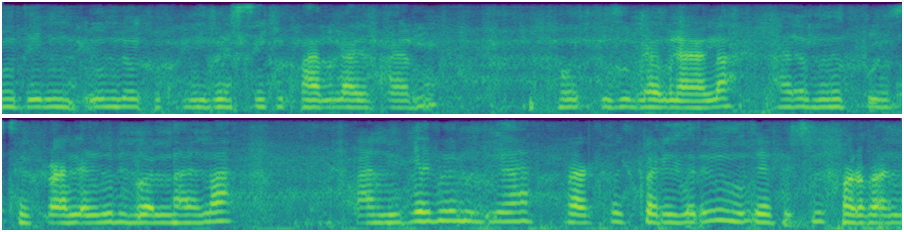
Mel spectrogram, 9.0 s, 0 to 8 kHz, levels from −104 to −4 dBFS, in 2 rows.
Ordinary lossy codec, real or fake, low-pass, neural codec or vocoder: none; fake; 7.2 kHz; codec, 24 kHz, 1.5 kbps, HILCodec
